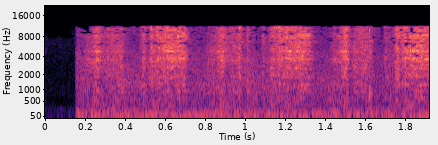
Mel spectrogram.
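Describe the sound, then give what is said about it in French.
Rasping strokes of a hand saw cut through black wattle, an invasive Australian acacia, as woodcutters clear a dense thicket in South Africa; the loud, gritty scraping runs continuously in a steady back-and-forth rhythm, with no talk. “Une scie à la main, les bûcherons s'activent dans un épais taillis de black wattle, un acacia originaire d'Australie”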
